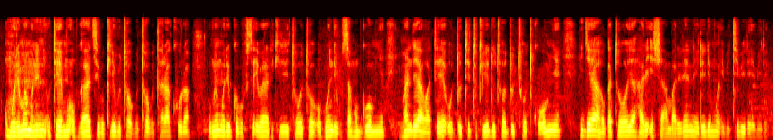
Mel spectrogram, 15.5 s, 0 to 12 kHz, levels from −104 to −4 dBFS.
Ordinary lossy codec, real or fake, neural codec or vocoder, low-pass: AAC, 64 kbps; real; none; 7.2 kHz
